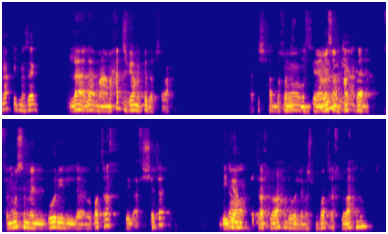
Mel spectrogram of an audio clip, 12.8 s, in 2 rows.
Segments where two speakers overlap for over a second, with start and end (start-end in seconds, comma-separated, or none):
4.7-5.9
